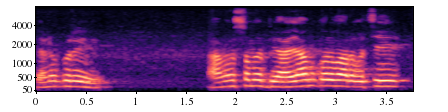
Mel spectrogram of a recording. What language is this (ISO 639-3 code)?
ori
